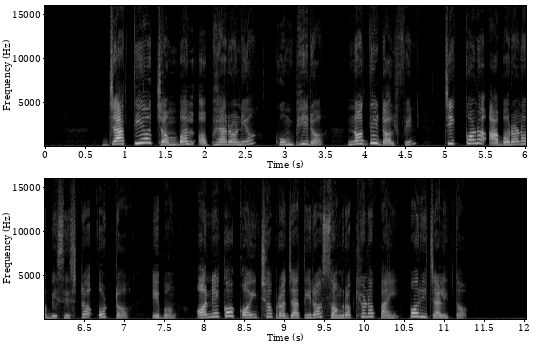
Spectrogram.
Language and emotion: Odia, neutral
